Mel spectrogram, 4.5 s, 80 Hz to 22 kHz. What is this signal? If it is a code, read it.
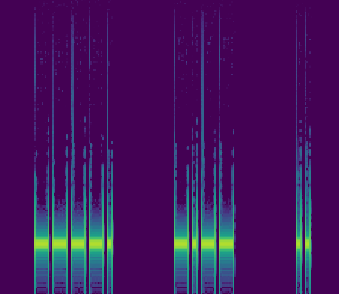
Morse code, heard as a keyed tone, about 20 wpm, spaced as for 8 wpm, 690 Hz. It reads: 9YI
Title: 191 Lesson 31e - Letter v - Three Characters 20wpm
